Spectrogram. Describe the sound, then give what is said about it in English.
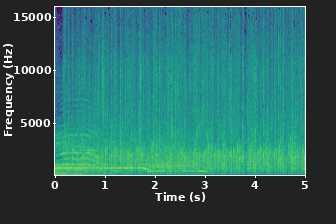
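A crowd applauds loudly and steadily for the full five seconds as four guests are welcomed onto a show, with dense, even clapping and a few voices whooping and cheering at the start. “Please give it up, everybody, for Allison Rosen, Dan Schechter, John Hawks, and Dustin Ibarra.”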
